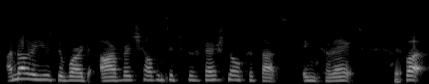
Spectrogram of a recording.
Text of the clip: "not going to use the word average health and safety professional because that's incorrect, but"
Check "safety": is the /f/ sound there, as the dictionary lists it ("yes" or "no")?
no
